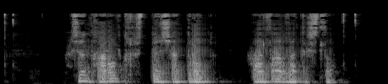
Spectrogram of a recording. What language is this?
Mongolian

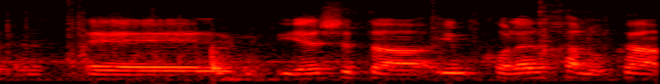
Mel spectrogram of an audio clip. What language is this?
Hebrew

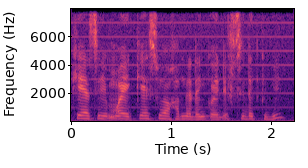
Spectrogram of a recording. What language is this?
Wolof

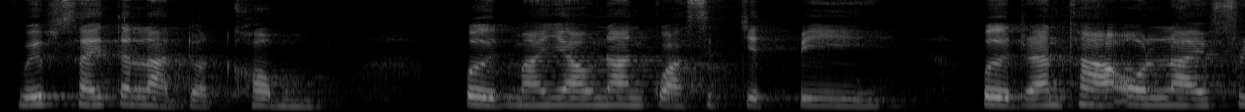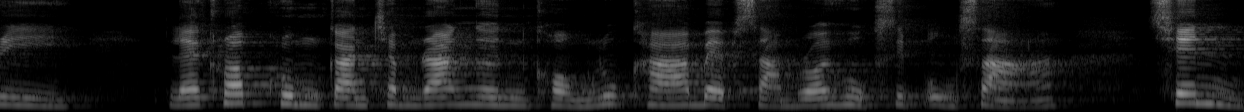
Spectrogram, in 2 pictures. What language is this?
Thai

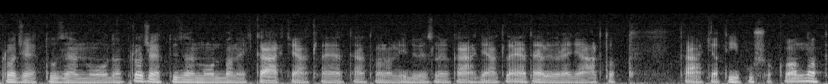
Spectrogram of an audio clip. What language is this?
Hungarian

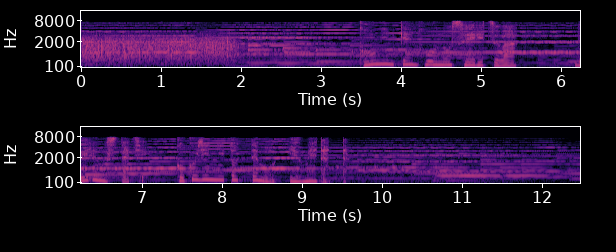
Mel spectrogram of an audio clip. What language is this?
Japanese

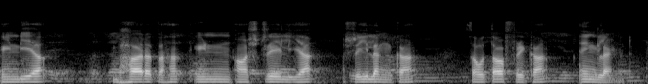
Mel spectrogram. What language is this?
Sanskrit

